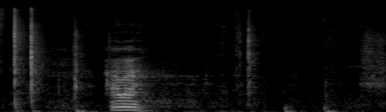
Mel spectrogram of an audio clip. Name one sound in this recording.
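Paper rustles and crinkles as a sticker is peeled and pressed down.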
